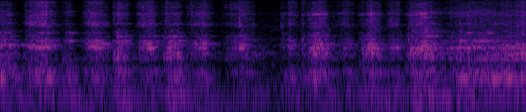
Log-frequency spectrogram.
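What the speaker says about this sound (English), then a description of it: "that just sounds like steel running on the cast iron" Steady scratchy scraping of a steel awl dragged repeatedly across the cast iron of a wood stove door, close up, in short uneven strokes with no talking.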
